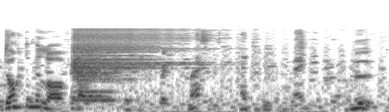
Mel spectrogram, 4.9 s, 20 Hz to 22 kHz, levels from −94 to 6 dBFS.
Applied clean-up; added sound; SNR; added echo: classical method Wiener filter.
